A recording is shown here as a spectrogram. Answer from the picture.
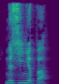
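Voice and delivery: high, loud cry of "Ne signe pas". A narrator's reading. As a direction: shout it to stop her signing. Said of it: "cria le père Goriot".

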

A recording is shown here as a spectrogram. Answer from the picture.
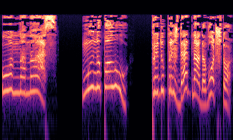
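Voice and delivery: high, loud hysterical shriek; toddler tantrum. Acted. Ormond shrieks after the fright.

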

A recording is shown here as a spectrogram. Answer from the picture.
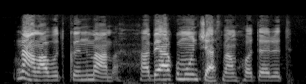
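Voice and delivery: emphatic, loud self-defence; loud excuse. A narrator's reading. Son defending his sudden decision, loudly protesting. Son answers mother's scolding.

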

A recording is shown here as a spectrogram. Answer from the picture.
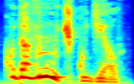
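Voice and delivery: loud, high stern demand; sharp interrogating question. A narrator's reading. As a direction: demand an answer severely. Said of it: "сурово спросил Ксенобайт".

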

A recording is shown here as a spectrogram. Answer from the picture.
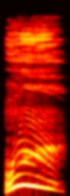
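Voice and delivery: high, loud "oh" of wonder; astonished piglet; amazed. A narrator's reading. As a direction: gasp out a big high "oh".

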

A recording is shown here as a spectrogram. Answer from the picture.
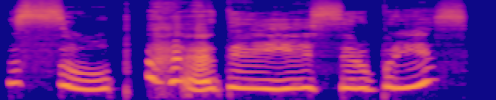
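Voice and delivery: very high, loud squealed question; incredulous squeal. A narrator's reading. Martha scoffing at the soup surprise, incredulous squeal. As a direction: squeal in mocking disbelief. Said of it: "взвизгнула Марта".

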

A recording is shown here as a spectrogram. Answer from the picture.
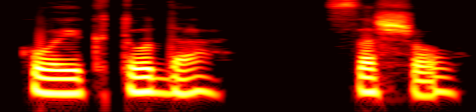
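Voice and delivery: vague, low, drawn-out reply; noncommittal drawl. A narrator's reading. Werewolf admitting some reacted badly, noncommittal drawl. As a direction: let the words trail out evasively. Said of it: "Неопределённо протянул оборотень".

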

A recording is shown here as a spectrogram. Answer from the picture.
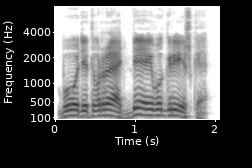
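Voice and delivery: taunting, high-pitched urging; egging on. A narrator's reading. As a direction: goad the men to hit harder. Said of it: "подзадоривал егерей бородатый хват".

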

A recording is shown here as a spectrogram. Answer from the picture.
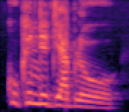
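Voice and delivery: a loud burst of sudden realisation; startled exclamation. A narrator's reading. The innkeeper suddenly remembers the bicycle, exclaiming loudly. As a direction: blurt it out loud as it hits him. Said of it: "s'exclama-t-il".

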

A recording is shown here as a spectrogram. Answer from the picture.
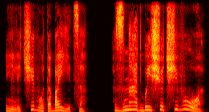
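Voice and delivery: plain reading voice

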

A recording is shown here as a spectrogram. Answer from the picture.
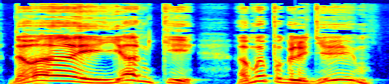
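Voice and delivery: high, loud jeering yell; heckler shout. Acted. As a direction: heckle the performer mockingly. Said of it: "загорланил горожанин".

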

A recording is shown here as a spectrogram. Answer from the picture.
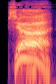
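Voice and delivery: loud, high single cry; shouting. A narrator's reading. Batya announcing the machine is ready, shouting. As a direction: shout it to everyone. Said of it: "закричал батя".

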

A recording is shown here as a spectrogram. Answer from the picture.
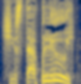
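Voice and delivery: slow, high, strained insult; grunted out. A narrator's reading. Lary scorns squeamish Gorbach while straining, slow high grunt. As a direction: grunt it out with effort, drawn long. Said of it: "прокряхтел Лэри".

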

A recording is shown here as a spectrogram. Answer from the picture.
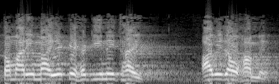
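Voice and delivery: high, loud dare to attackers; defiant challenge. Retold or imitated. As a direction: act out a young fighter daring the mob. હુમલાખોરોને સામે આવવા પડકાર. (હુમલાખોરોને ઊંચા અવાજે લલકાર)

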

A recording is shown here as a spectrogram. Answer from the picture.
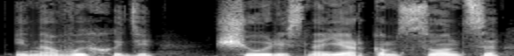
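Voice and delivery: usual speaking voice

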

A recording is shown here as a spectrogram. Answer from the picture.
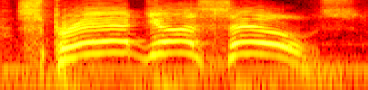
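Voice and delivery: high, drawn-out command; crying out. A narrator's reading. Ahab to the boat crews, crying out slowly. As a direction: call the order slowly over water. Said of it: "cried Ahab".

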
